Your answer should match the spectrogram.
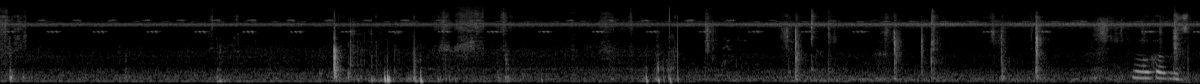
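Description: A steady high-pitched insect trill with a soft pulse about three times a second, under scattered knocks and rustles from the phone being handled.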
